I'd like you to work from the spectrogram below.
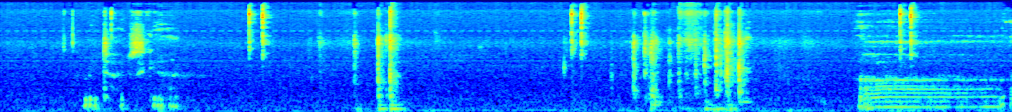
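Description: Keys on a computer keyboard clatter in short, quiet bursts of clicks separated by pauses, with a voice speaking near the end.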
